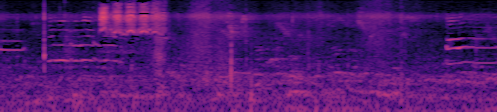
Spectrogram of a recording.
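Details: Hungry stray cats in a Moroccan city meowing for food and attention; several brief, level meows at the start and end, broken up by loud rustling bursts.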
